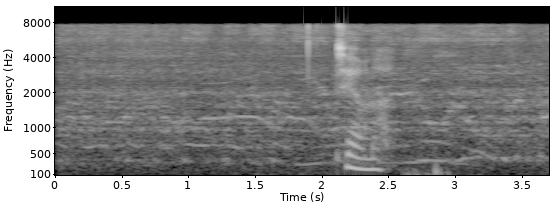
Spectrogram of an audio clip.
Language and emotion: Russian, neutral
